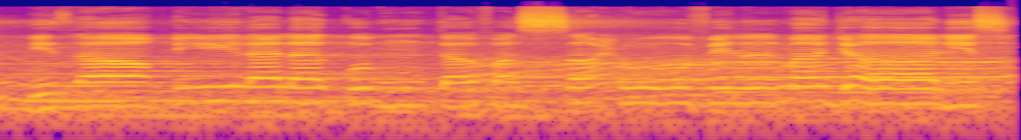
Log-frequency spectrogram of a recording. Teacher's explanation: karena mim sukun bertemu dengan huruf ta, maka dia dibaca dengan jelas.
